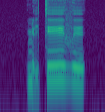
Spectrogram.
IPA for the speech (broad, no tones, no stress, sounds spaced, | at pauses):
ɳ ḭ t eː v e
